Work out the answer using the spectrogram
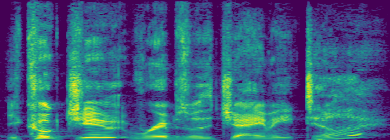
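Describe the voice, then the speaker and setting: A man in his thirties hosts a casual MMA livestream, reading out viewer comments and calling his audience "boys." His voice sits a little high, with lively intonation and a moderate pace, over soft background music. He's blokey and crude, cracking jokes and repeating himself.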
